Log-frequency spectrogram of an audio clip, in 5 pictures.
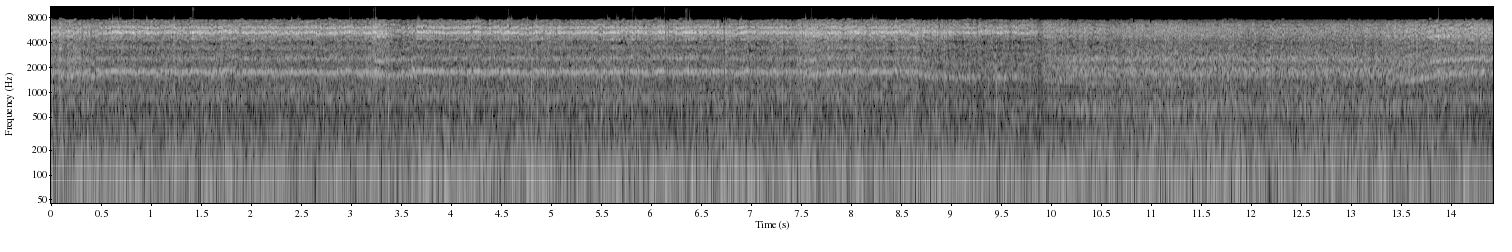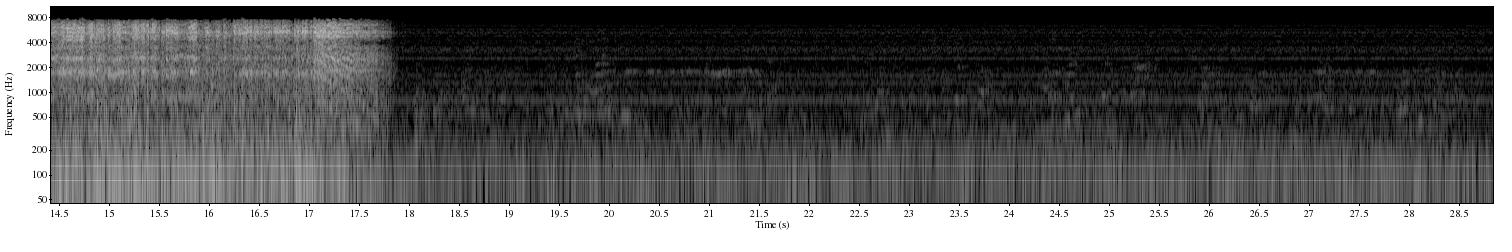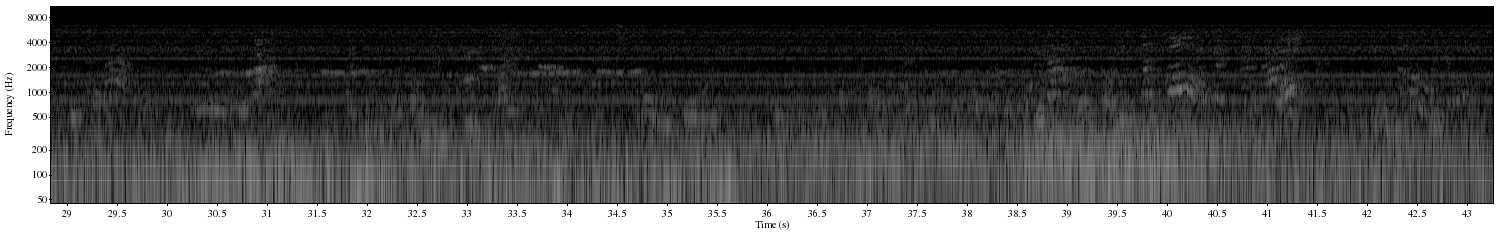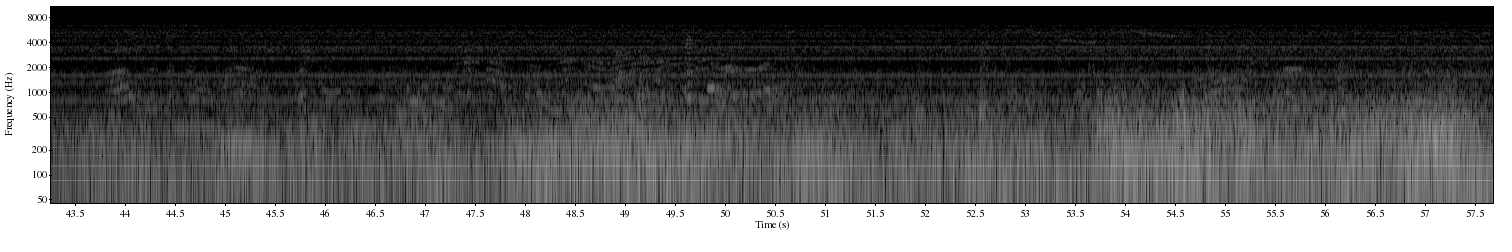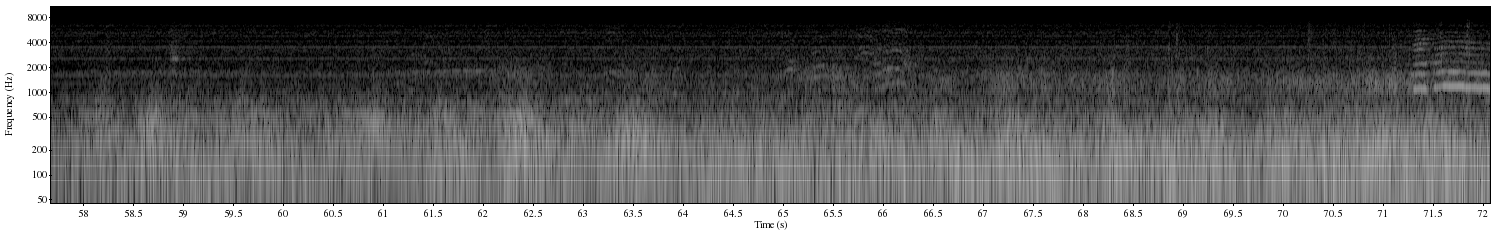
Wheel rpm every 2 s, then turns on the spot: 230, 230, 240, 230, 220, 200, 200, 230, 150, 0, 0, 0, 0, 0, 0, 0, 0, 0, 0, 0, 0, 0, 0, 0, 0, 0, 0, 0, 0, 0, 0, 0, 0, 0, 0, 0.
none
